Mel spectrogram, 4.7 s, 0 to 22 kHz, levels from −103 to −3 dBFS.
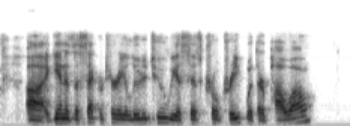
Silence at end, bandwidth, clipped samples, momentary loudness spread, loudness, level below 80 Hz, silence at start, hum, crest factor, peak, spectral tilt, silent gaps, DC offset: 0.55 s; 7.6 kHz; under 0.1%; 7 LU; -23 LUFS; -74 dBFS; 0.35 s; none; 16 dB; -6 dBFS; -5 dB/octave; none; under 0.1%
